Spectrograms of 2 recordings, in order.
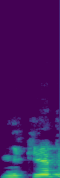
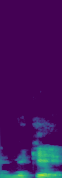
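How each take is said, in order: First: निकेत said as "ni-ket" with a clear final t; निकेत, ending on a crisp t; say it niket. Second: निके said as "ni-ke" with no final t; निके, clipped with no t sound at the end; say it nike. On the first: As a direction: pronounce निकेत with the t sounded at the end. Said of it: "निकेत भी बोलते हैं कुछ लोग". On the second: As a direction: pronounce निके as two syllables, "ni-ke". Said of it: "कुछ लोग निके बोलते हैं". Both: Shown as a demonstration.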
